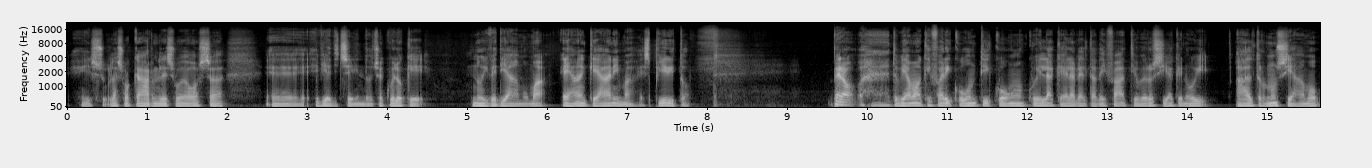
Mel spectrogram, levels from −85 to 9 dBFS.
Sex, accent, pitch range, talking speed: male, native, 85-100 Hz, 160 wpm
